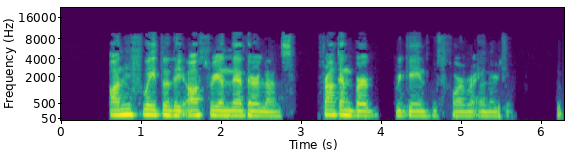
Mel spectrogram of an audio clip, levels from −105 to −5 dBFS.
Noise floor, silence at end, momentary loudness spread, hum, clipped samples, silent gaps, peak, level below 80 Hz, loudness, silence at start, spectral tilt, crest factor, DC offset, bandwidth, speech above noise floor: under -90 dBFS; 0.05 s; 14 LU; none; under 0.1%; none; -2 dBFS; -54 dBFS; -17 LUFS; 0.6 s; -6.5 dB/octave; 16 dB; under 0.1%; 9.2 kHz; over 74 dB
